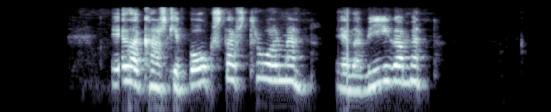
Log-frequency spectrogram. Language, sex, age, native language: Icelandic, female, 60-69, Icelandic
